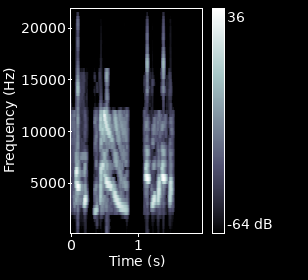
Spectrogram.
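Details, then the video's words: Short burst of goldfinch song from a recording used for training birds: a few sharp chirps, a long descending buzzy slur, a pause, then four quick tinkling notes. "The Best Singing Goldfinch"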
